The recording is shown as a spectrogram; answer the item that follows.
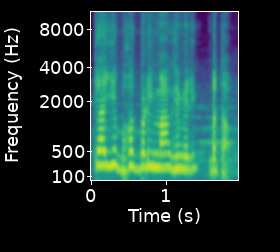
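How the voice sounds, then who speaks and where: A man voicing a weary, exasperated village farmer husband in an animated story, pleading in a melodramatic way. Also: very high-pitched, fast, faint music behind.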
